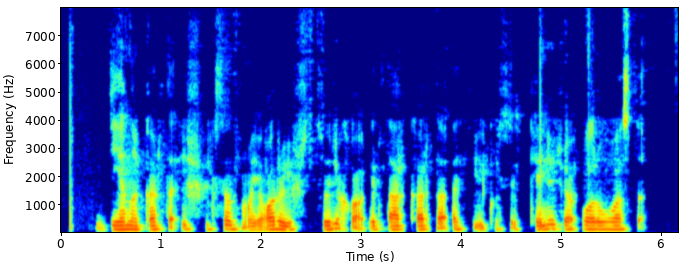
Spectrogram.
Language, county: Lithuanian, Klaipėda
